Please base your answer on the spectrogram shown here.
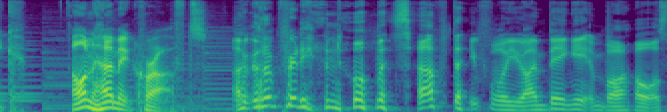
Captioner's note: laughing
